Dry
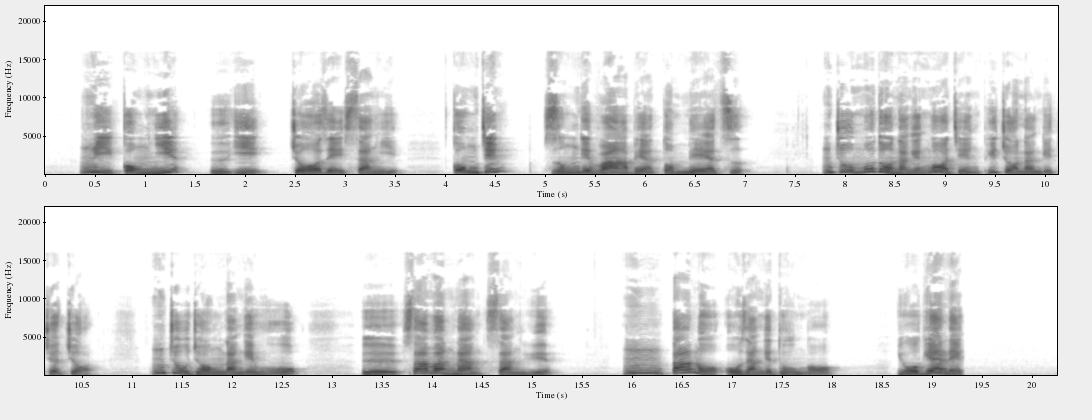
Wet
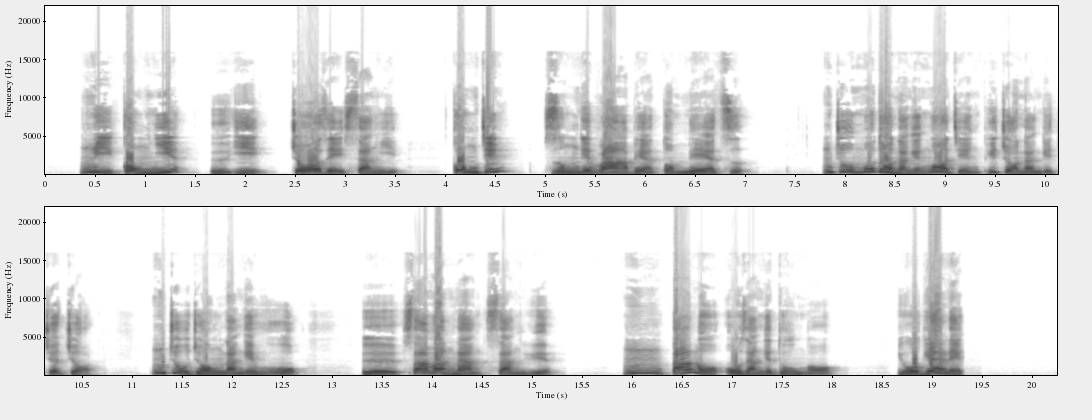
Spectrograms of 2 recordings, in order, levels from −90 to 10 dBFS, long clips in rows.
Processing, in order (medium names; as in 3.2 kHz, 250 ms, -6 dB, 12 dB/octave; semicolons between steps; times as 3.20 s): gate -52 dBFS, range -9 dB; peaking EQ 380 Hz +3.5 dB 2.2 oct; wavefolder -10.5 dBFS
